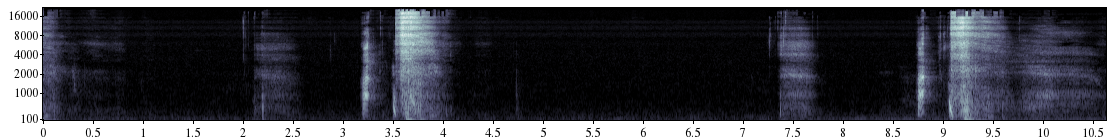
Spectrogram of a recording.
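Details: Girl sneezing: two sharp, explosive sneezes, each preceded by a quick inward catch of breath, in a quiet room.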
